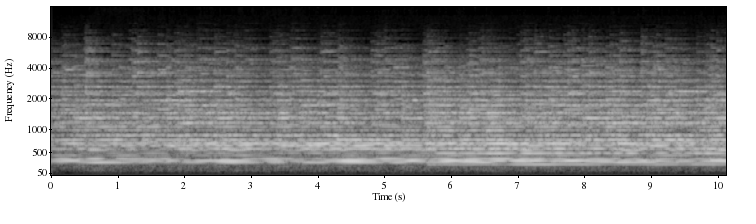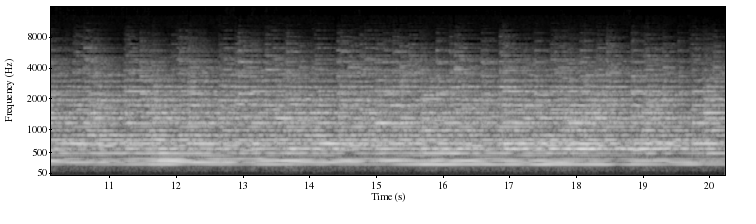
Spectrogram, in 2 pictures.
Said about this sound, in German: Es ist 12 Uhr. Das Mittagsläuten kommt heute aus St. Lorenz in Nürnberg.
